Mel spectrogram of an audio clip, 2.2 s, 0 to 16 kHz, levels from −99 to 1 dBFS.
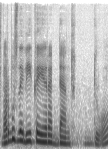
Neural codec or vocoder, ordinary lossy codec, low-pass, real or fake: codec, 44.1 kHz, 7.8 kbps, DAC; MP3, 96 kbps; 14.4 kHz; fake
